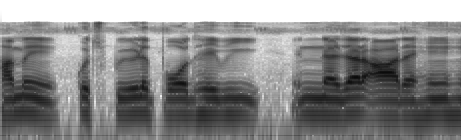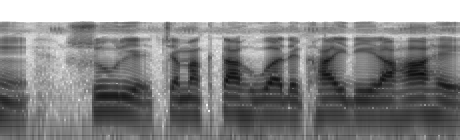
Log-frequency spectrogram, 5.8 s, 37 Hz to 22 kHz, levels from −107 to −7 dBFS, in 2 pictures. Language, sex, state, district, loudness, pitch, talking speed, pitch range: Hindi, male, Bihar, Vaishali, -20 LUFS, 125 Hz, 155 wpm, 115-125 Hz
